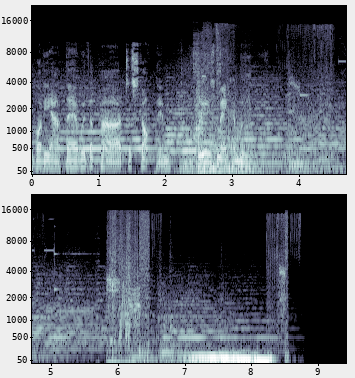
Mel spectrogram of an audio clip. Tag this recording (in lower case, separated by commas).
speech, music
